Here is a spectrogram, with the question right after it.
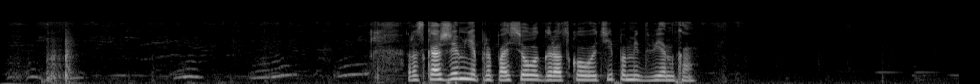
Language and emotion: Russian, neutral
